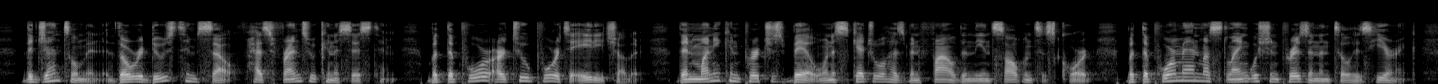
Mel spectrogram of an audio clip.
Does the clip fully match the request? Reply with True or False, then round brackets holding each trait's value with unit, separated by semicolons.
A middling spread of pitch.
False (5.8 semitones)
